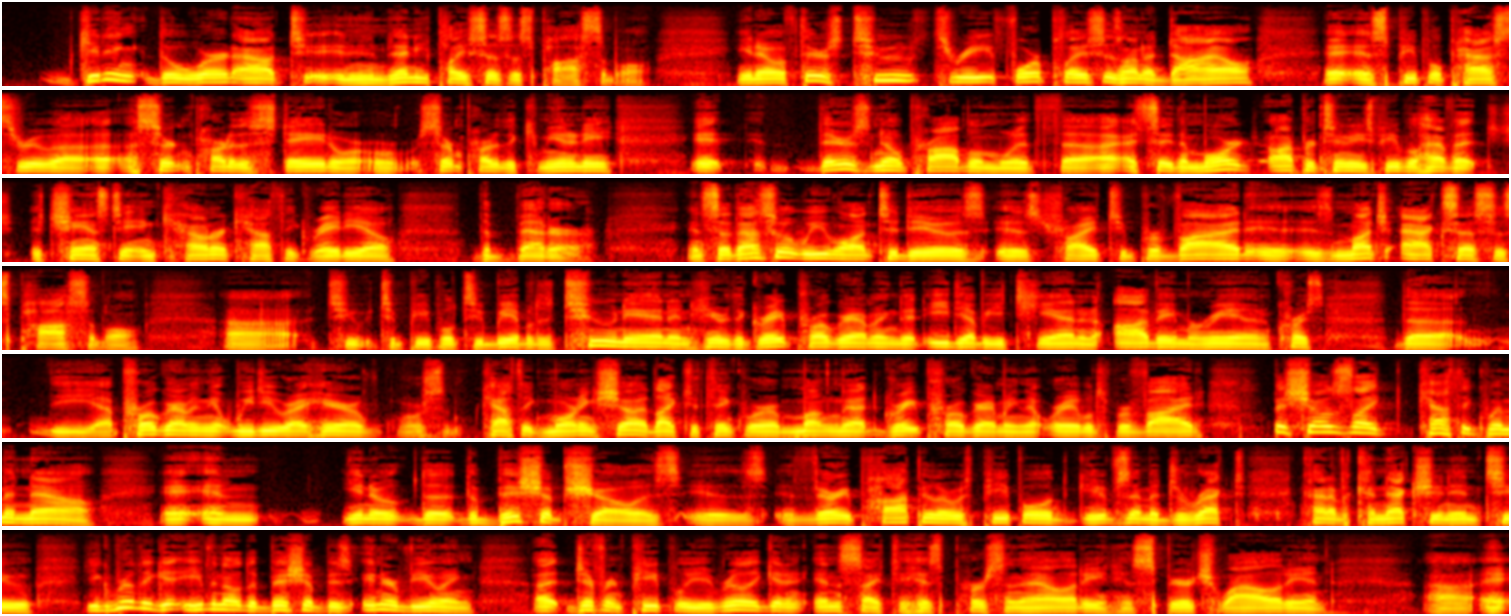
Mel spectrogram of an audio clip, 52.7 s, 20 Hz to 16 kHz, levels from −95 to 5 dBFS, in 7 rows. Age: 40-59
